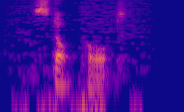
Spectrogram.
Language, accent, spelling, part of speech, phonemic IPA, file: English, UK, Stockport, proper noun, /ˈstɒkpɔːt/, En-uk-Stockport.ogg
- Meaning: 1. A market town and metropolitan borough of Greater Manchester, England (OS grid ref SJ8990) 2. A habitational surname from Old English 3. A town in Columbia County, New York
